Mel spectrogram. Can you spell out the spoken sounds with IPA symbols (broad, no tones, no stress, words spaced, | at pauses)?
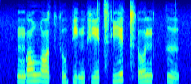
ŋɔwɔ t͡sʼupʲeŋfʲet͡sʼie̯ t͡sʼonkːɯ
